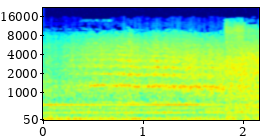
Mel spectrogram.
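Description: Cinematic intro sound effect: a loud, steady rumbling whoosh with a few held drone tones under it.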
